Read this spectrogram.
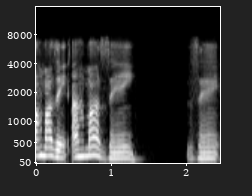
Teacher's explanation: Porque aqui no caso, esse M, por mais que seja um M aqui, foneticamente ele faz o papel de um I · esse M, por mais que seja um M aqui, foneticamente, ele faz o papel de um I. E como é mais forte que o I aqui nesse caso, armazém e armazém, então é decrescente. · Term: ditongo nasal decrescente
